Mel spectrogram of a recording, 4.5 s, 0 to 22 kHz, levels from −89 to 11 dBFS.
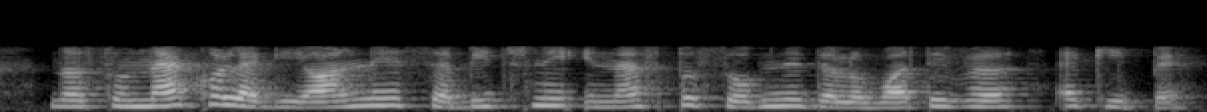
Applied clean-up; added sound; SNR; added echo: none; none; none; none.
